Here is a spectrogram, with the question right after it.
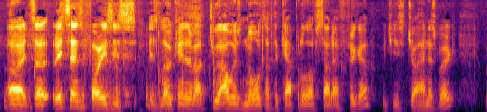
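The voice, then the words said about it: South African accent. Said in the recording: “That's a South African accent ... You Americans talk inside of your mouth.”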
